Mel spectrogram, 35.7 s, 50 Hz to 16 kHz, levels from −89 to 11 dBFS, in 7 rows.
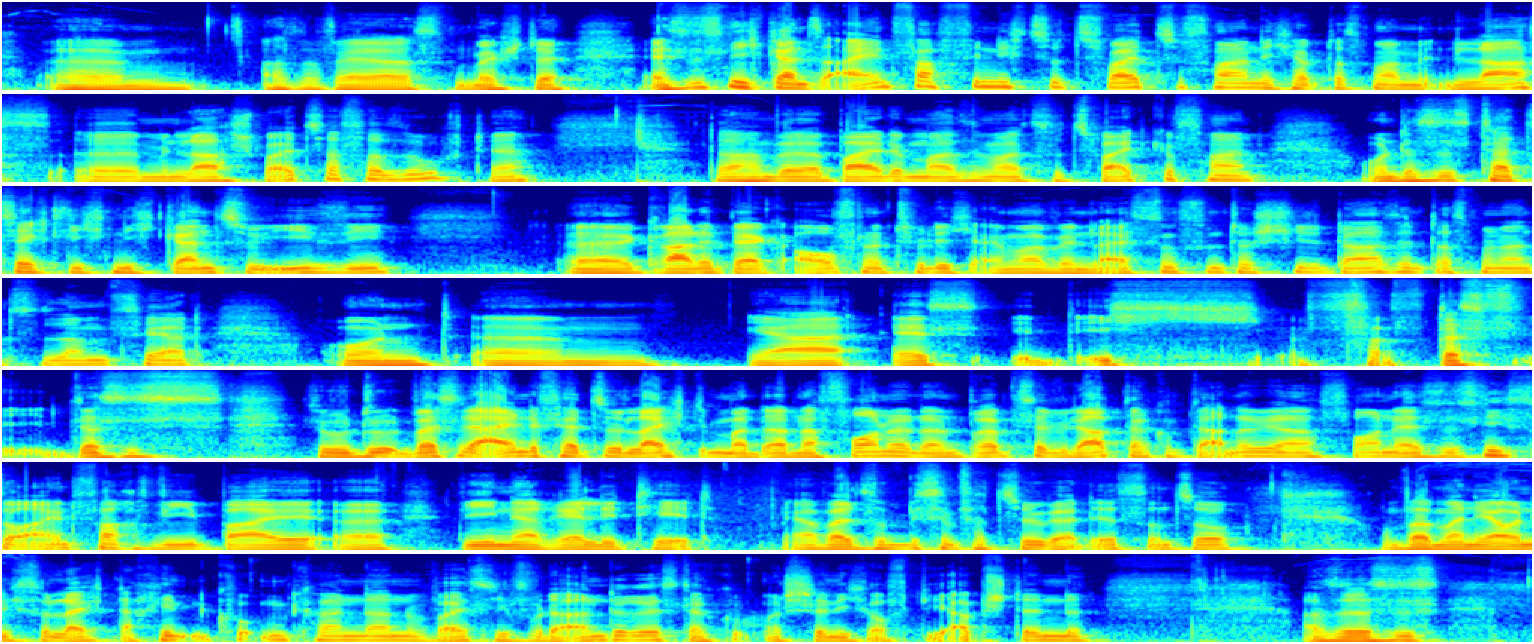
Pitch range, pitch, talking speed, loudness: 100-120 Hz, 110 Hz, 240 wpm, -19 LUFS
